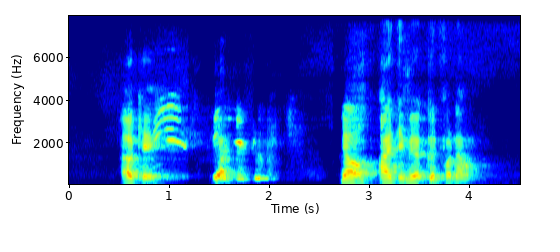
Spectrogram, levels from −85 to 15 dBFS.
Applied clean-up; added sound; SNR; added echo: neural mask model Resemble Enhance denoiser.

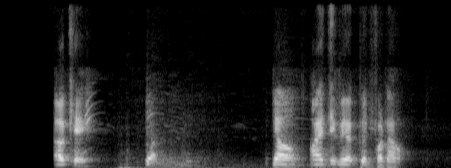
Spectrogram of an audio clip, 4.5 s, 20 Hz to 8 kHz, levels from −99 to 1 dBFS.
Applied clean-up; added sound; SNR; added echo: neural mask model DeepFilterNet 3.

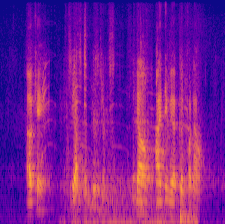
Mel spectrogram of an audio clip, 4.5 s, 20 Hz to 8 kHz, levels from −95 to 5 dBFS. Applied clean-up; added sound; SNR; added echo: neural separator model SepFormer DNS4.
